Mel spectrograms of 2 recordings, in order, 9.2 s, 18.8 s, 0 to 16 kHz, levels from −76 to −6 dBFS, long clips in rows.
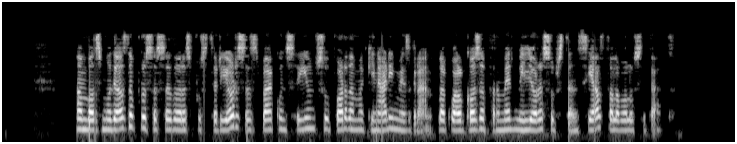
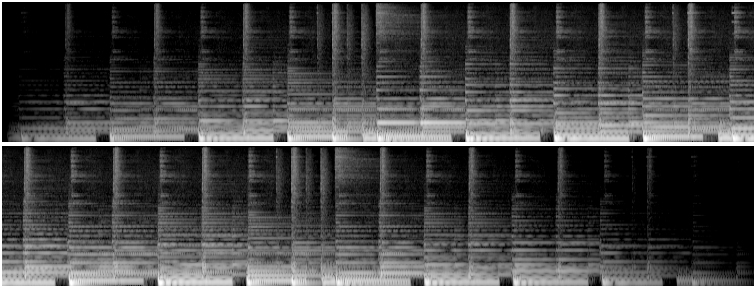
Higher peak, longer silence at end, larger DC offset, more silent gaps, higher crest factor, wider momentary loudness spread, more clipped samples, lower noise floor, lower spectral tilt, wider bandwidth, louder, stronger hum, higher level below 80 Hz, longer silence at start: about the same, -2 dBFS vs -2 dBFS; first, 0.95 s vs 0.7 s; neither; neither; about the same, 16 dB vs 20 dB; second, 7 LU vs 14 LU; neither; first, under -90 dBFS vs -54 dBFS; second, -1 dB/octave vs -6 dB/octave; second, 8.2 kHz vs 16 kHz; first, -16 LUFS vs -22 LUFS; neither; second, -60 dBFS vs -24 dBFS; first, 0.95 s vs 0.25 s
